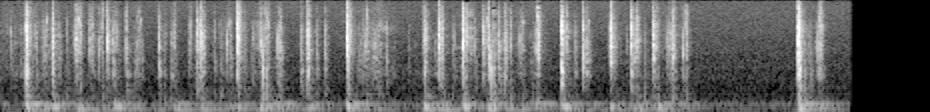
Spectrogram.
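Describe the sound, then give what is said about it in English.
Someone types an email address on a computer keyboard: many quick, uneven clacking keystrokes in bursts, with a last sharper stroke before silence. “For example, if I go ahead and type my work email into the site now,”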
